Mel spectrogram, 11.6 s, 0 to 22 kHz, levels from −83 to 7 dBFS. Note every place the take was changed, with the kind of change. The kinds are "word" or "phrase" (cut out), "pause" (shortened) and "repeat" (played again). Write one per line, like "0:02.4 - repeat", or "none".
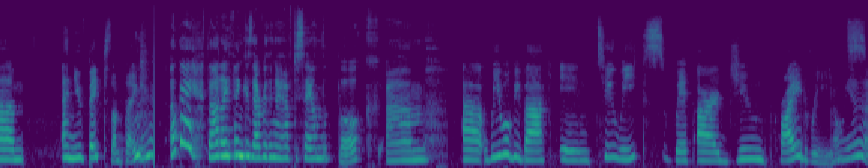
none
